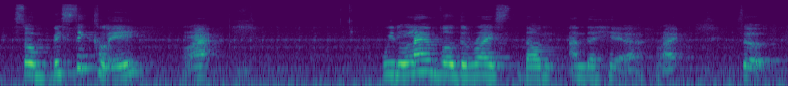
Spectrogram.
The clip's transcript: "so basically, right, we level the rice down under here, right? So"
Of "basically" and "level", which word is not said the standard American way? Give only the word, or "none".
none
